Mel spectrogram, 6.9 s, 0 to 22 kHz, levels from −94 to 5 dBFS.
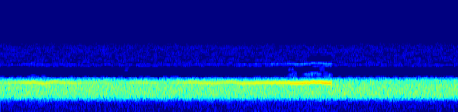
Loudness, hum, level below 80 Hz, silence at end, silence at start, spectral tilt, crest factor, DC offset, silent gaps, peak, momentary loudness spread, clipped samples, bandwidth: -36 LUFS; none; under -90 dBFS; 0 s; 0 s; -4.5 dB/octave; 12 dB; under 0.1%; none; -24 dBFS; 10 LU; under 0.1%; 4.5 kHz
